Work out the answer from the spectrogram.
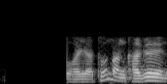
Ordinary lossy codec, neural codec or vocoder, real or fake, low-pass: none; none; real; 3.6 kHz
